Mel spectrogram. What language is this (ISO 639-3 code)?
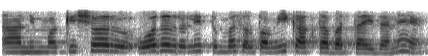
kan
